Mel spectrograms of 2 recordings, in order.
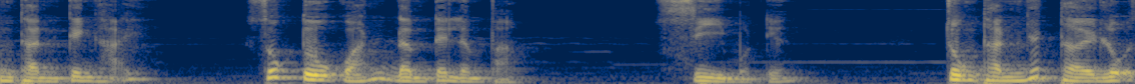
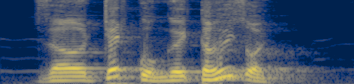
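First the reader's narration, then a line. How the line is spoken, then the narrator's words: Shout. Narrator (Vietnamese): quát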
